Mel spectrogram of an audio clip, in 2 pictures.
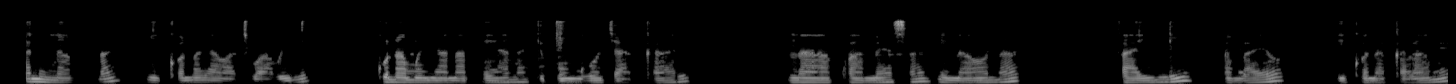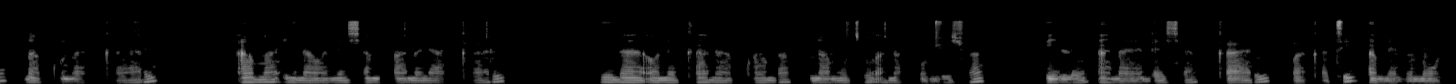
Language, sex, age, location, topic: Swahili, male, 25-35, Nakuru, finance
